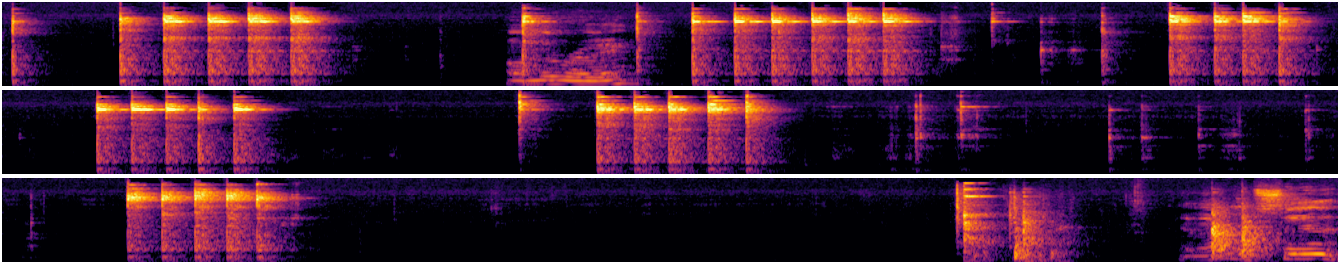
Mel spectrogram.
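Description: Small hammer tapping a flathead chisel, metal on metal, in about six quick runs of rapid light strikes with a few lighter scattered taps between, driving a snap ring around its groove on an air pump's clutch hub to make sure it is fully seated.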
